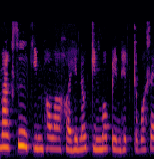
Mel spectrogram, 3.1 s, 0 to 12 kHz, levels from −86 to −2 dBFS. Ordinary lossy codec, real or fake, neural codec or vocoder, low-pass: AAC, 64 kbps; real; none; 7.2 kHz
